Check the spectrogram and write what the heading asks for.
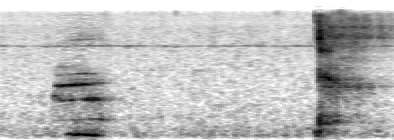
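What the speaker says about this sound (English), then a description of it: "Cute little kitty cat." A cat gives two faint meows, one short and soft, then a sharper one about two seconds later, heard against a quiet background.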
